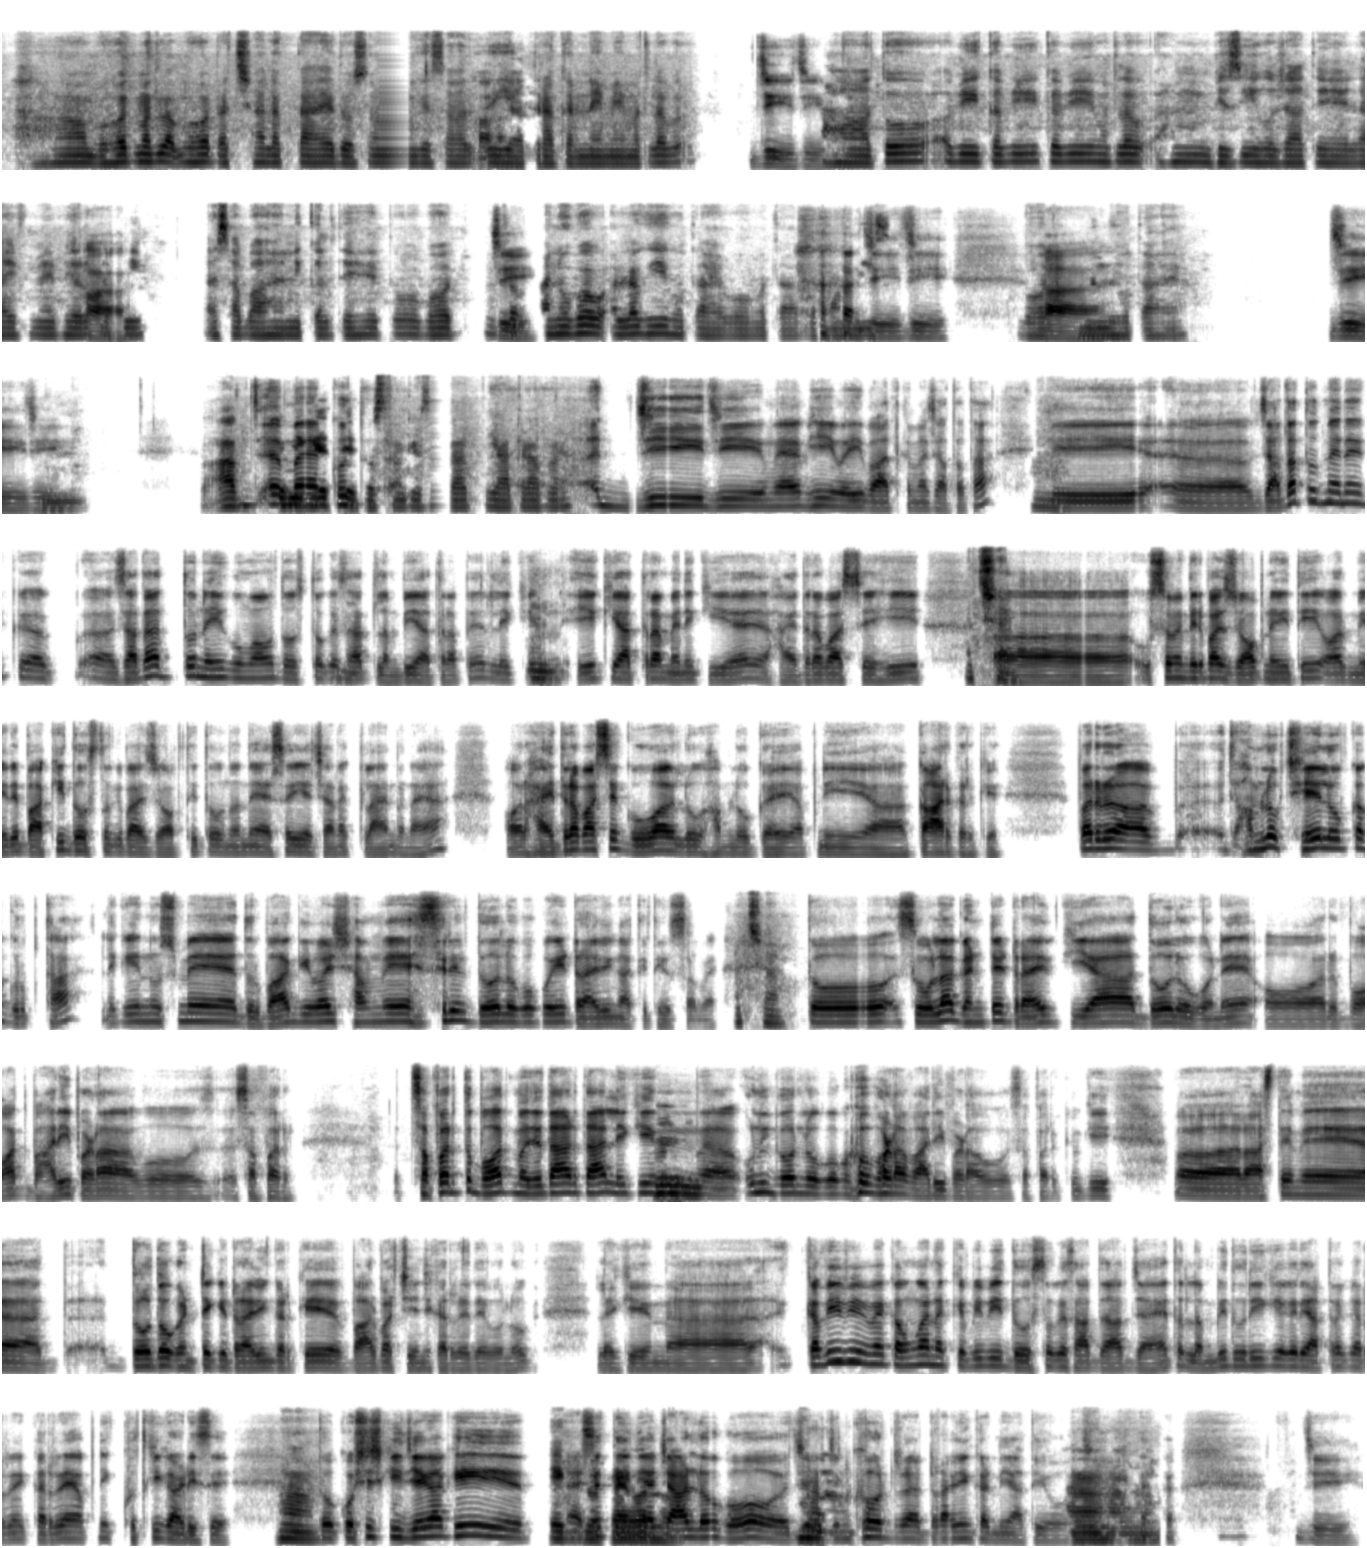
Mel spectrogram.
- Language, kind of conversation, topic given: Hindi, unstructured, क्या आपने कभी यात्रा के दौरान कोई नया दोस्त बनाया है?
- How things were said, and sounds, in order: mechanical hum; distorted speech; static; tapping; in English: "बिज़ी"; in English: "लाइफ़"; chuckle; in English: "जॉब"; in English: "जॉब"; in English: "प्लान"; in English: "ग्रुप"; laughing while speaking: "सिर्फ"; in English: "ड्राइविंग"; in English: "ड्राइव"; laughing while speaking: "को"; in English: "ड्राइविंग"; in English: "चेंज"; in English: "ड्र ड्राइविंग"; chuckle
